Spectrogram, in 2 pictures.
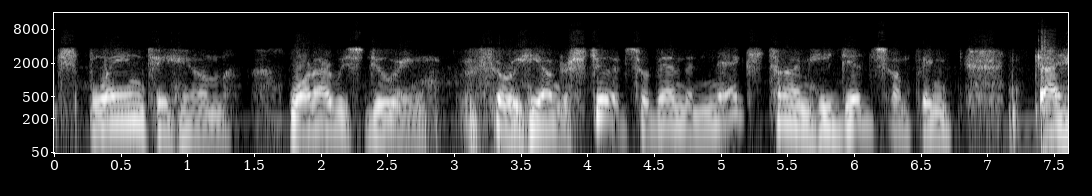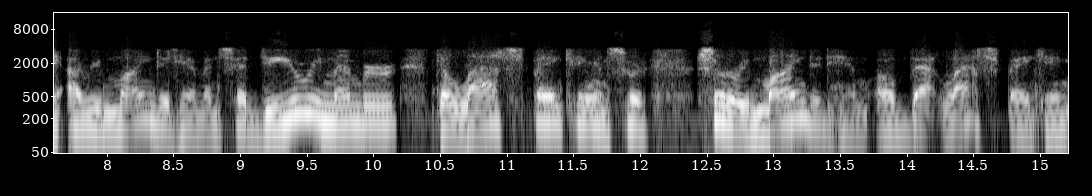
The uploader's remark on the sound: takes your phone calls on News Radio KKOB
